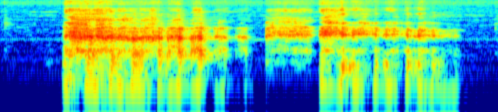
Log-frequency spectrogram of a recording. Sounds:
Laughter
